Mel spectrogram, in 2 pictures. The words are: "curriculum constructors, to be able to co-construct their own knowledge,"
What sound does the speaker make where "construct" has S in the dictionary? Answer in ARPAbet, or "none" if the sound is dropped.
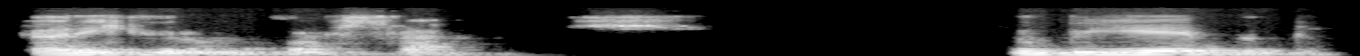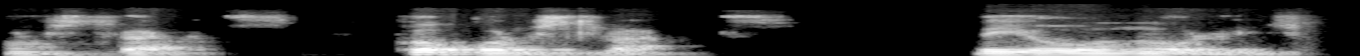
S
